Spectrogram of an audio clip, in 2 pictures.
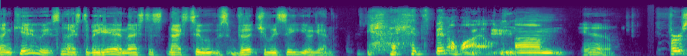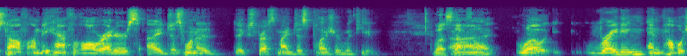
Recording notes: Joined the show via Zoom. From London.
